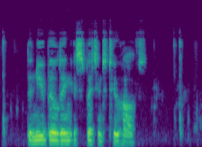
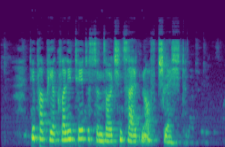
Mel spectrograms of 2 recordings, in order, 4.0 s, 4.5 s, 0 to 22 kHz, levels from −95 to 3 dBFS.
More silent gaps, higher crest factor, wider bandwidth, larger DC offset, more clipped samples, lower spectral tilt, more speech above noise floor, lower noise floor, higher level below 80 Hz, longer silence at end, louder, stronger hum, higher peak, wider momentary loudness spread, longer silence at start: neither; about the same, 16 dB vs 16 dB; about the same, 9.4 kHz vs 8.8 kHz; neither; neither; about the same, -4 dB/octave vs -4 dB/octave; about the same, 34 dB vs 34 dB; about the same, -53 dBFS vs -50 dBFS; about the same, -58 dBFS vs -54 dBFS; second, 0.4 s vs 0.75 s; second, -19 LUFS vs -16 LUFS; neither; about the same, -4 dBFS vs -2 dBFS; first, 20 LU vs 5 LU; second, 0.05 s vs 0.4 s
